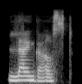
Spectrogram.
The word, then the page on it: langouste: Indian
